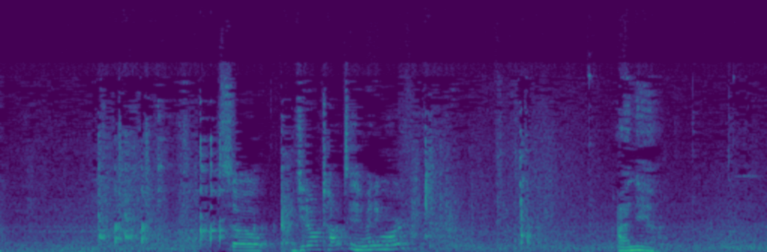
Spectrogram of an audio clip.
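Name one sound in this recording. A young woman answers softly close by.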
